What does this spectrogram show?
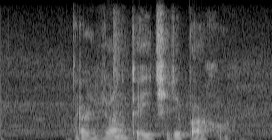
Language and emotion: Russian, neutral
